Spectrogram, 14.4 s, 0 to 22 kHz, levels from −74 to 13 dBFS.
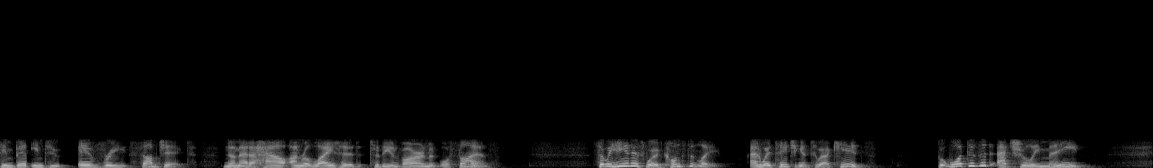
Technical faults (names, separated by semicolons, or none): CD skip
